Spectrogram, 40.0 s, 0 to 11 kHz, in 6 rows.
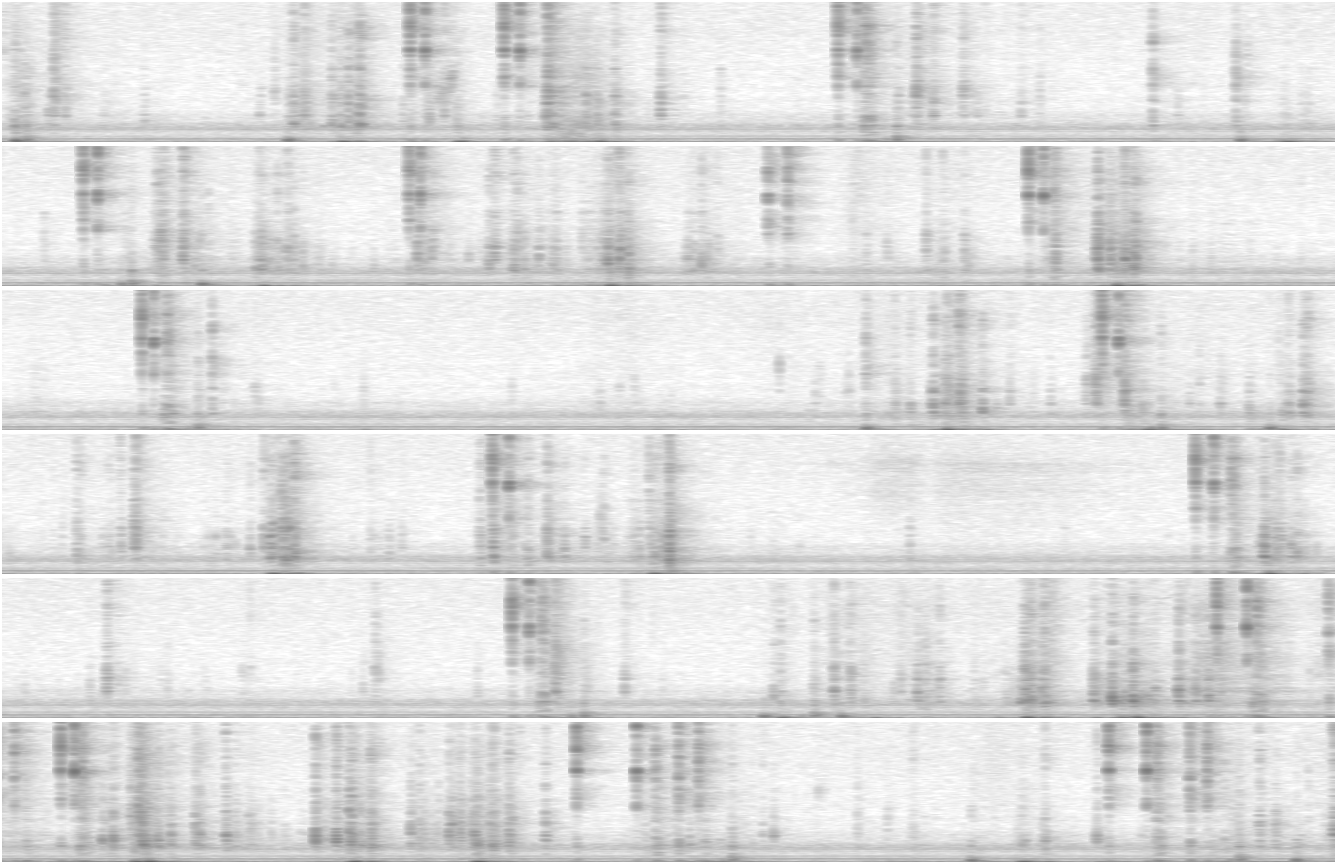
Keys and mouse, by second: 0.1-1.4 middle drag, 1.7 3, 2.1 click, 3.0 s, 4.4-6.2 middle drag, 6.4 s, 7.3 middle click, 8.0 e, 9.6 g, 11.8 click, 12.6 g, 14.3-17.6 middle drag, 18.0 g, 19.1 shift+middle click, 21.4 e, 23.1 g, 29.5 middle click, 30.7 shift+middle click, 31.6 c, 33.6 click, 34.0 alt+z, 35.1 1, 35.7 c, 37.0-38.2 middle drag, 38.4 c, 39.5 middle click.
